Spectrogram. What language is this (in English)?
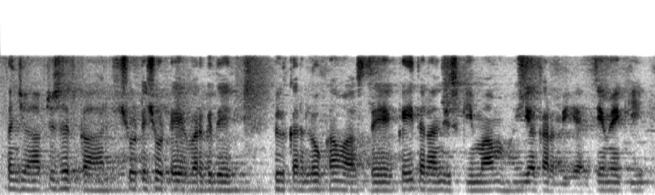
Punjabi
